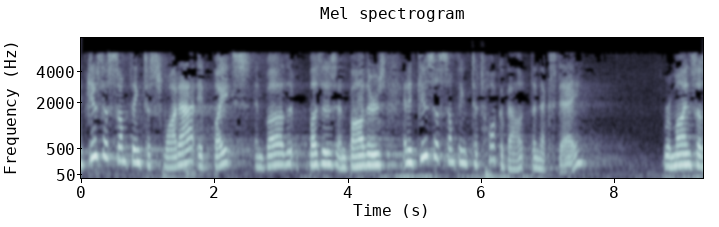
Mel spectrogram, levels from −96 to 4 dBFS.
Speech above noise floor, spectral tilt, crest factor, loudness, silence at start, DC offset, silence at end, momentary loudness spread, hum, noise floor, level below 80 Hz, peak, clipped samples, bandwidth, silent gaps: 33 dB; -6 dB/octave; 16 dB; -19 LUFS; 0 s; under 0.1%; 0 s; 10 LU; none; -51 dBFS; -46 dBFS; -4 dBFS; under 0.1%; 6.2 kHz; none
